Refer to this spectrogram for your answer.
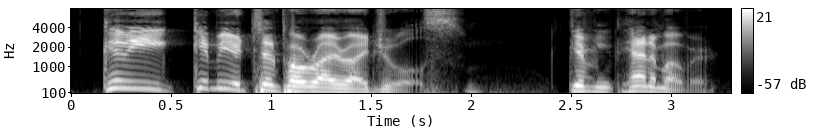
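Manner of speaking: pushy, loud, demanding schoolyard-bully voice. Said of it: "schoolyard bully style".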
